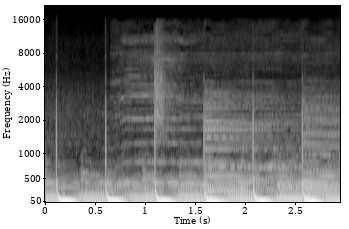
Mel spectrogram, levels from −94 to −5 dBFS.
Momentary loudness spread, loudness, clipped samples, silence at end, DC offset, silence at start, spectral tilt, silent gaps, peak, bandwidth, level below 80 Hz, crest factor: 3 LU; -21 LUFS; under 0.1%; 0 s; under 0.1%; 0 s; -7.5 dB/octave; none; -6 dBFS; 7.6 kHz; -18 dBFS; 10 dB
